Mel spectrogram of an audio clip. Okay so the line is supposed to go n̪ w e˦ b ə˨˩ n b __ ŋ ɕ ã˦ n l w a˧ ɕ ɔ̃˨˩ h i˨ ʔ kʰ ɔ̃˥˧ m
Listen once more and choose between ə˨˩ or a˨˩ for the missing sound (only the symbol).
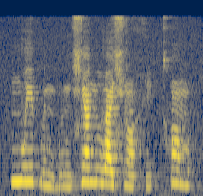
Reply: ə˨˩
